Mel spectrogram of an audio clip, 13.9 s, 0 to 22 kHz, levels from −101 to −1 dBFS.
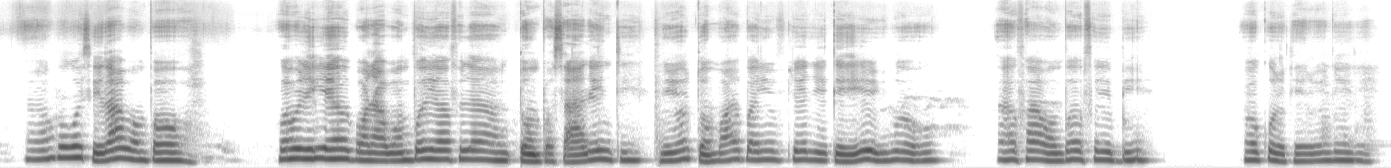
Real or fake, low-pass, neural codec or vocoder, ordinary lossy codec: real; none; none; none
